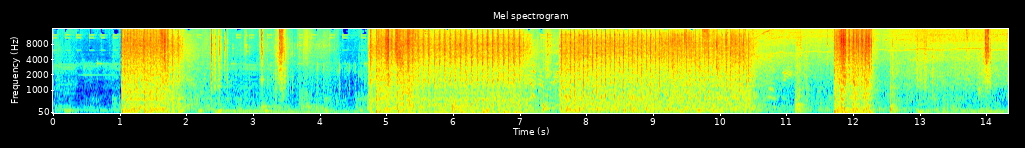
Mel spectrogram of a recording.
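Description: Rapid gunshots fire at close range.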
